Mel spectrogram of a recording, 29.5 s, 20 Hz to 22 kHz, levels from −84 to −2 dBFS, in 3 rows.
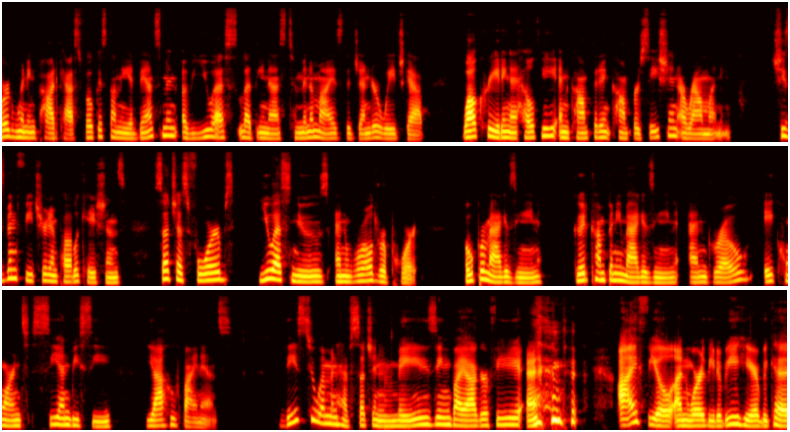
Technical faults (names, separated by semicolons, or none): burst of packet loss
